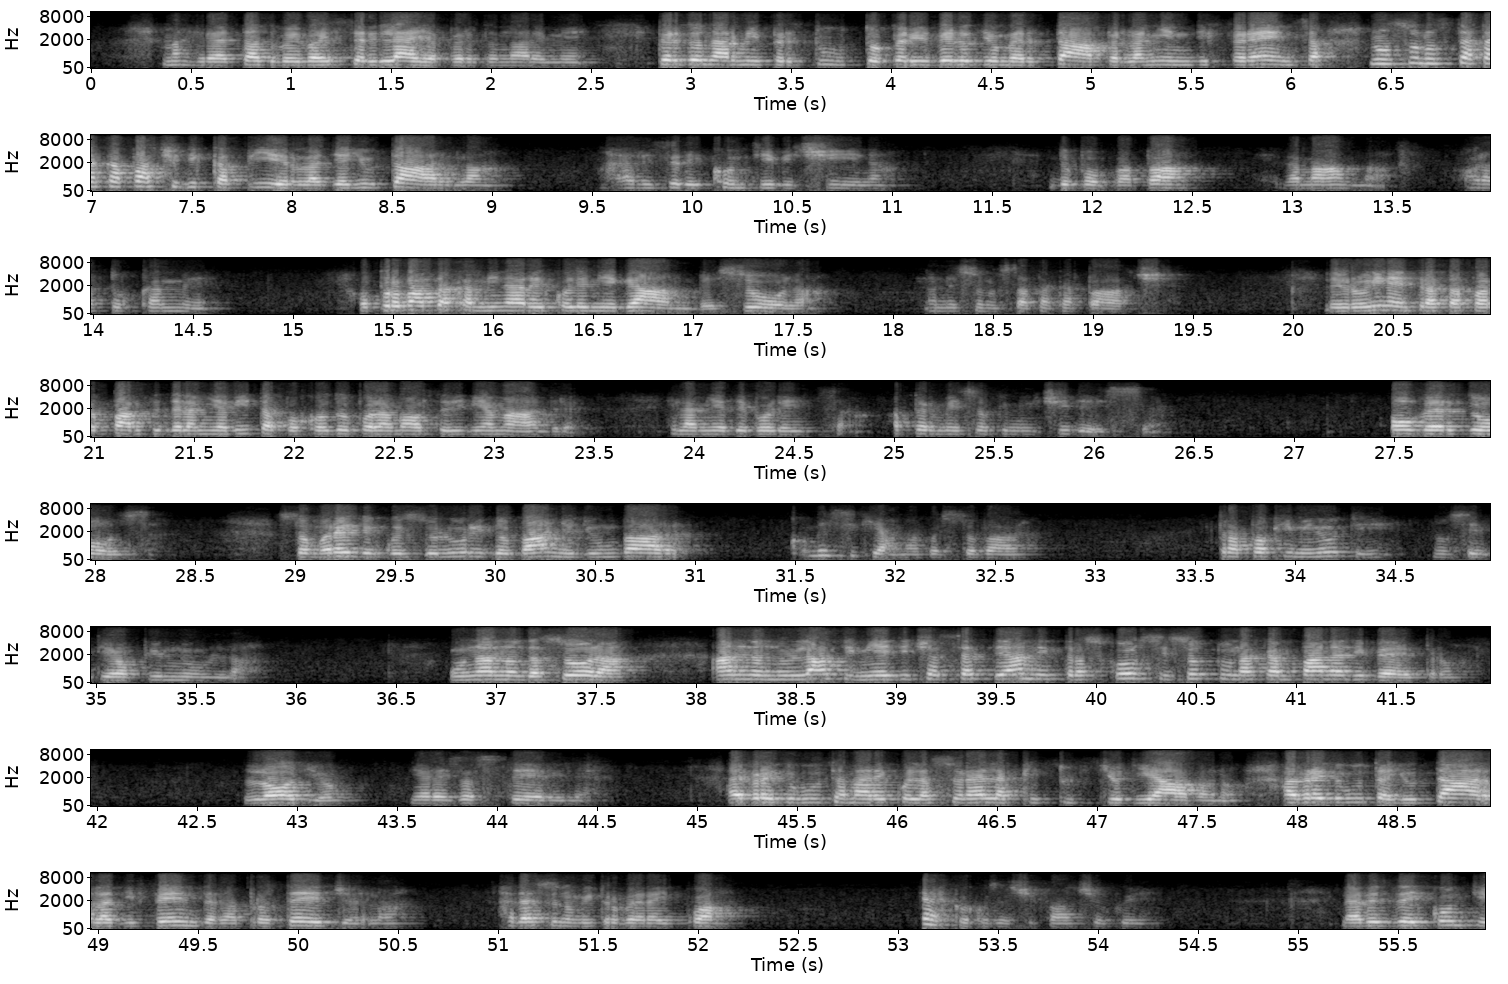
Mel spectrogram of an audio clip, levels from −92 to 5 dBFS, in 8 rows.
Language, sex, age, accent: Italian, female, 30-49, native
